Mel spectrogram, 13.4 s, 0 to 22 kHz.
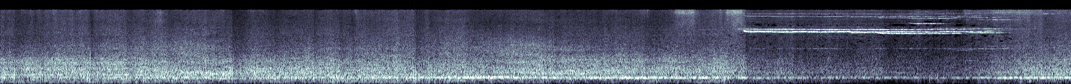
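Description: SEPTA push-pull train hauled by an AEM-7 electric locomotive rolling slowly along the platform, with a steady low hum under the running noise. About nine seconds in, the brakes squeal in high tones for about three seconds as the train comes to a stop.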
